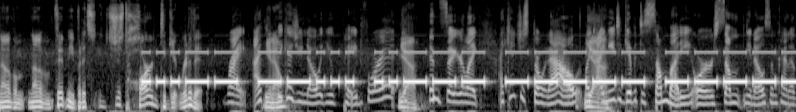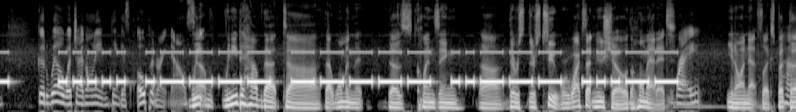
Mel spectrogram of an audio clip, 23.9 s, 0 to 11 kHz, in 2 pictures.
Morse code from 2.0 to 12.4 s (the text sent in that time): 37200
